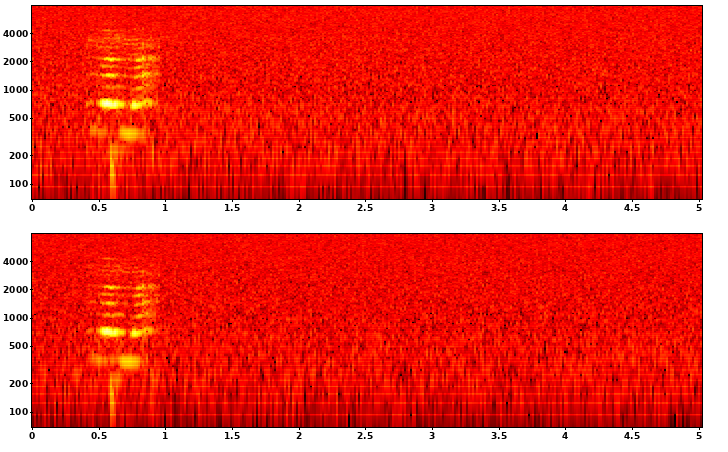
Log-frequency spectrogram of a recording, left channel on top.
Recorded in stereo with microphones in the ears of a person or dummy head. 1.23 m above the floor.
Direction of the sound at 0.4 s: 10° left (ahead or behind).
